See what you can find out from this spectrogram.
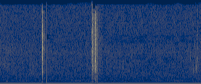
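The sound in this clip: Two crisp computer mouse clicks, about half a second apart, faint and alone against a quiet background, while clicking a link in a web portal.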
